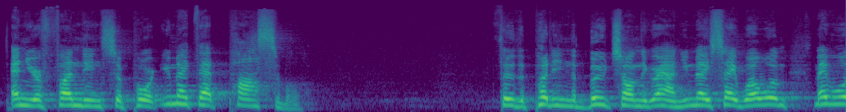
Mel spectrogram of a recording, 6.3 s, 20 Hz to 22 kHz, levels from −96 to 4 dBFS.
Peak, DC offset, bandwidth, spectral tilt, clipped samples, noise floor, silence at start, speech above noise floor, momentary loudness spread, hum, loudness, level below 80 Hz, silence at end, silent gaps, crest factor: -10 dBFS; under 0.1%; 16 kHz; -6 dB/octave; under 0.1%; -76 dBFS; 0.1 s; 48 dB; 7 LU; none; -28 LUFS; -80 dBFS; 0 s; none; 18 dB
